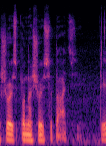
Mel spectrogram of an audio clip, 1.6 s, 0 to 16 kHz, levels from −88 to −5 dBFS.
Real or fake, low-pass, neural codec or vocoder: real; 14.4 kHz; none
